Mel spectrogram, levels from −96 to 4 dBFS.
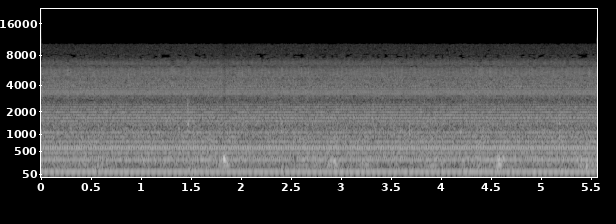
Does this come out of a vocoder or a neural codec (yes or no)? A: no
